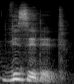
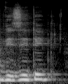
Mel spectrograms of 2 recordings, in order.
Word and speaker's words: visited: tá d ou t a pronúncia do Ed fica do I curto com o d tá a pronúncia que você vai dar para ele então você vai falar i visited i visited Olha o meu façam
